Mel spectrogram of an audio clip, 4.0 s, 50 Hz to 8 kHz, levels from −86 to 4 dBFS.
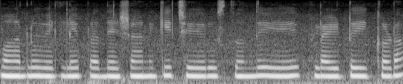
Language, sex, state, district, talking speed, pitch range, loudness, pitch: Telugu, female, Andhra Pradesh, Chittoor, 120 wpm, 250-260 Hz, -11 LUFS, 255 Hz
